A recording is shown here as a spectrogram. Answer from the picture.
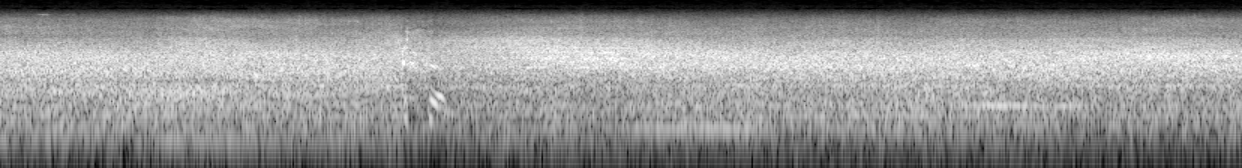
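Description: Steady noise of passing street traffic, with a short rising squeak about three and a half seconds in.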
